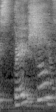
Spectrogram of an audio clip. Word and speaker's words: special: It's a very special farm. It's a very special farm. ما ننساش حبايبي special، السي اتنطقت هنا الش عشان جه وراها 2 vowels، فساعتها بنقول السي ش.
